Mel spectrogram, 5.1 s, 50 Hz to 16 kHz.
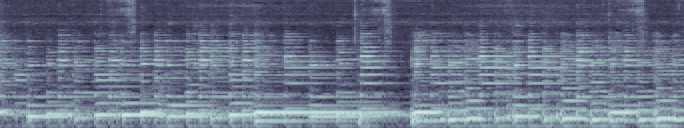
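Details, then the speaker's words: Tandberg Series 15 four-track reel-to-reel after repair and service, playing classical guitar music: pitch dead steady with no warble. Transport smooth and even, no wow or flutter. "No wow and flutter. It's perfect."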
